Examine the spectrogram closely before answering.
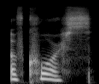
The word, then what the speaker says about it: of course: Prompt: shadow instantly: yes, I do, of course, not really. Emotional pronunciation tip. Pay attention to stress. In "of course," the strong sound is on course. Say it with energy: of course.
